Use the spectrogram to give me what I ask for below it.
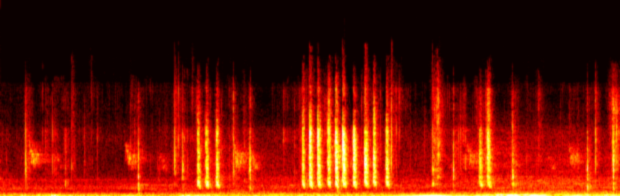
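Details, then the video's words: Afternoon sparrows calling out of frame: scattered faint tweets, then two quick bursts of loud, harsh rhythmic chirps around the middle, followed by a steady low hum. "Even in the afternoon, the sparrows are still making noise outside the camera frame."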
